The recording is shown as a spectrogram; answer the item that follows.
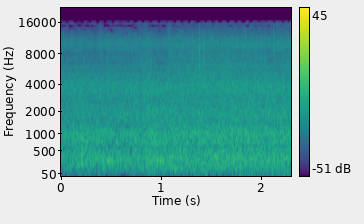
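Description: Steady rushing outdoor noise, even and without distinct events.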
